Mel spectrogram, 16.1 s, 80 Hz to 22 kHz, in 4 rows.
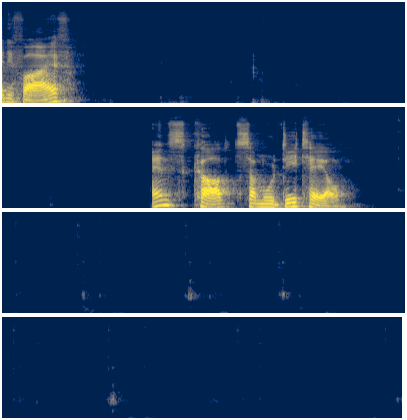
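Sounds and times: computer mouse clicks: 1.6 - 2.8, 7.9 - 11.3, 12.1 - 13.7, 14.4 - 14.9, 15.8 - 16.0.

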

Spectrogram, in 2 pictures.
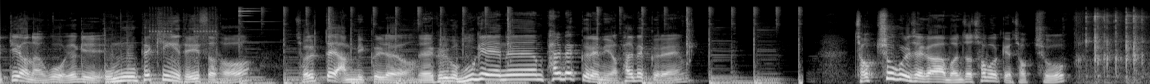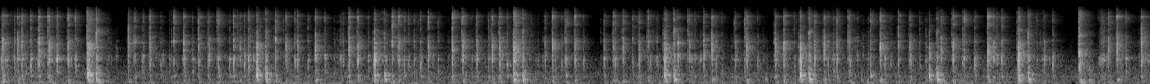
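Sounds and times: mechanical keyboard typing: 10.7 - 23.0.

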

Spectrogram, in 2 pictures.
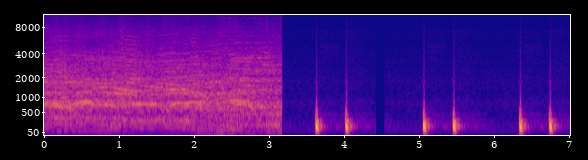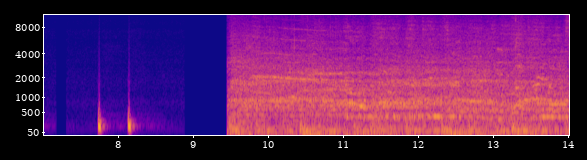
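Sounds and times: heartbeat thumps: 3.6 - 4.3, 5.0 - 5.7, 6.3 - 7.0, 7.7 - 8.4.

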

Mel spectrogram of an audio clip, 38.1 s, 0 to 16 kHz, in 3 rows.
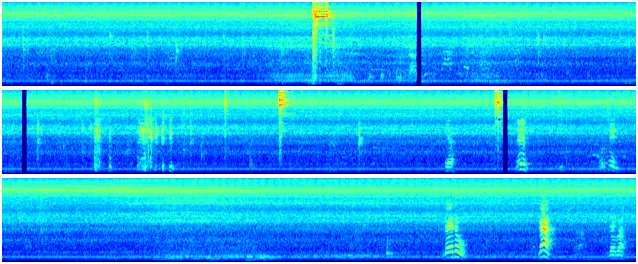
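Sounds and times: metallic tool clink: 6.2 - 6.8, 18.2 - 18.5, 22.5 - 22.7.

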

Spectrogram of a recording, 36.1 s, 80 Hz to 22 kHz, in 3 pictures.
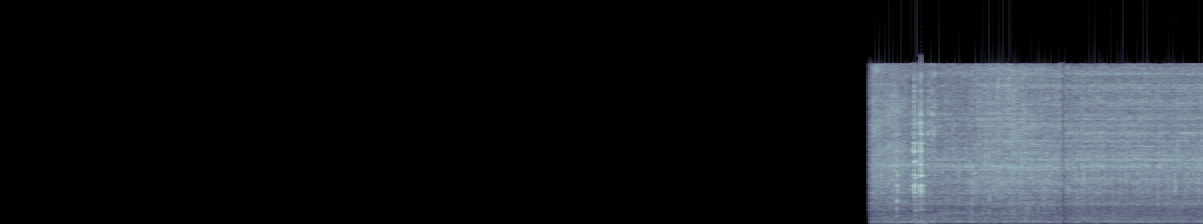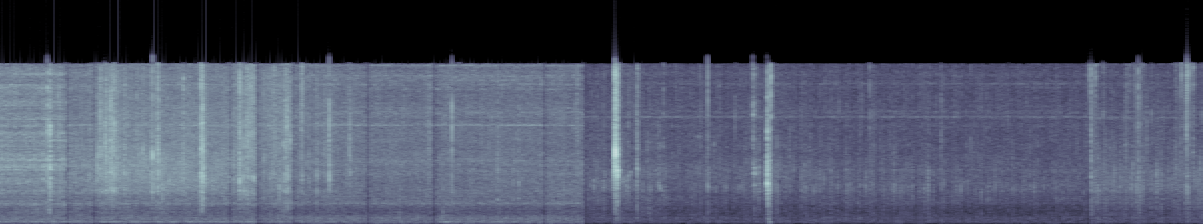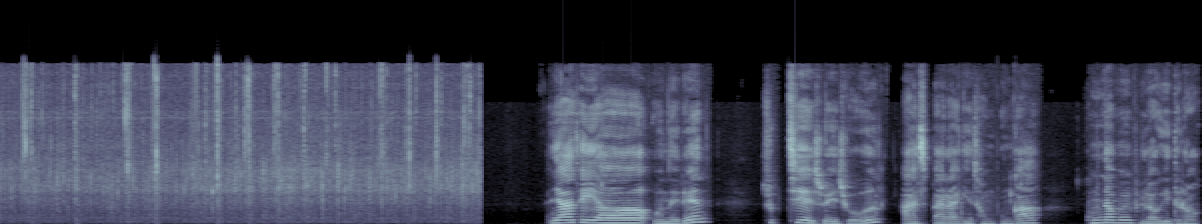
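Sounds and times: noodles simmering: 8.8 - 28.9
water boiling in a pot: 8.8 - 28.9
steady hum: 8.9 - 20.2.

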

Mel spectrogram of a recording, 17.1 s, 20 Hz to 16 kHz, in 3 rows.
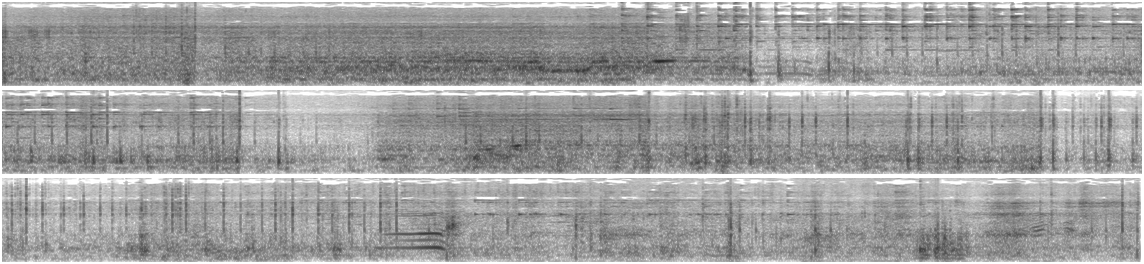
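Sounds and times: bike rattling over rough ground: 2.9 - 17.0.

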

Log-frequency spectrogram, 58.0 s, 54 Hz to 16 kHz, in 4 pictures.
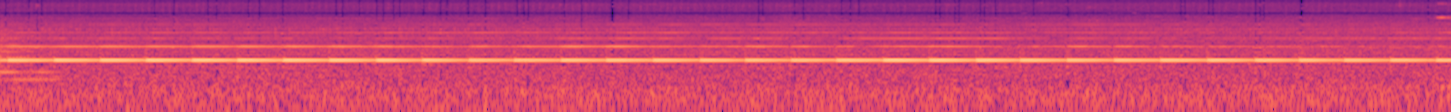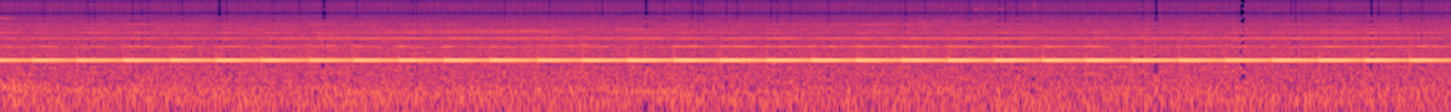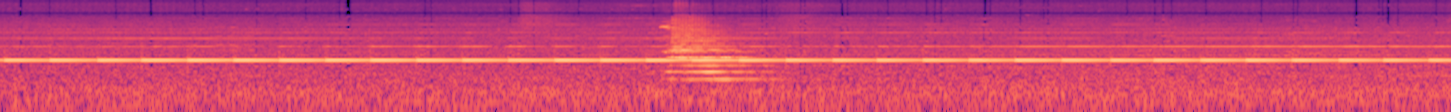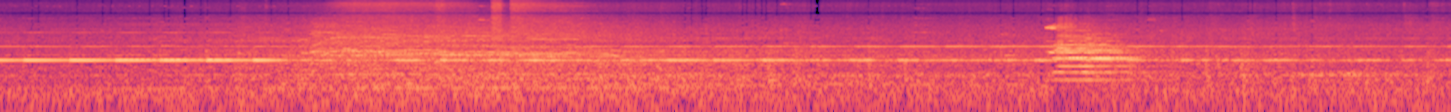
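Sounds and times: train horn blast: 0.0 - 0.9, 35.5 - 37.3, 53.9 - 55.4
railway crossing alarm dinging: 0.0 - 58.0.

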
